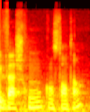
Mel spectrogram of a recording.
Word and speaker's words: Constantin: they really struggle with the of vegetable and at constant R is you know you stop you stop there within the last um and not an e at the end yeah another - man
